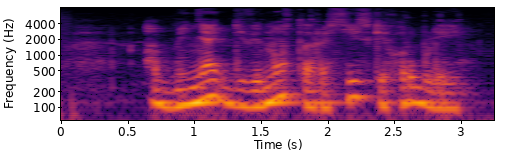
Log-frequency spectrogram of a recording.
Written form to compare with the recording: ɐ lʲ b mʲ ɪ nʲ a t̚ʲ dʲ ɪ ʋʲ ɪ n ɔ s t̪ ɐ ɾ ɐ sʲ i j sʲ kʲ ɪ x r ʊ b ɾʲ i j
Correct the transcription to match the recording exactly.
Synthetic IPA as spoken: ɐ b mʲ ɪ nʲ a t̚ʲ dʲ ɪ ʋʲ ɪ n ɔ s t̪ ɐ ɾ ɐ sʲ i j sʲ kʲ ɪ x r ʊ b lʲ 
